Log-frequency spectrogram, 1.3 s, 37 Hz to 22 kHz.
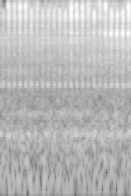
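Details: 1999 BMW 528i after no-start fix (new fuel pump under seat, six new injectors and coils, electrical fault fixed, immobilizer bypassed): smooth, even idle with steady beat, no knocks, misses or stumbles; engine healthy.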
